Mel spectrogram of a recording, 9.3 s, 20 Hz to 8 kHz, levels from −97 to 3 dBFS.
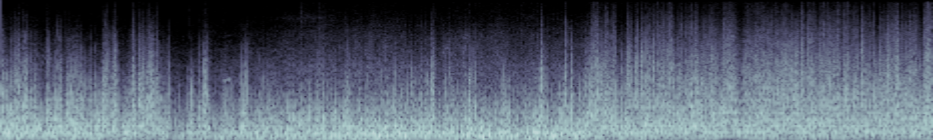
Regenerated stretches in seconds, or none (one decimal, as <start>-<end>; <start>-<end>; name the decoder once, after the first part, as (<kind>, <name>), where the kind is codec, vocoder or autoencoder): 7.1-7.6 (autoencoder, DAC-VAE)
